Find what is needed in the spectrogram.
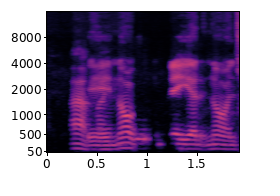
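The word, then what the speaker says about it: Meier: No, se escribe Meyer. Mayer.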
